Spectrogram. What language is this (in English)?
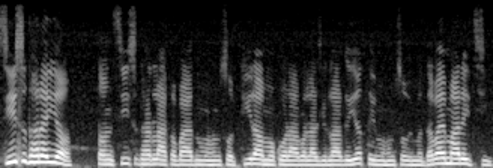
Maithili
